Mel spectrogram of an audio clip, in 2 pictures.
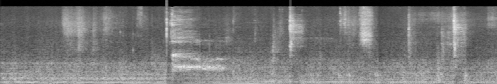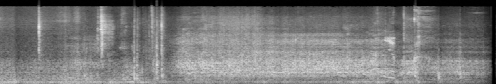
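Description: Clicks and rattles sound in the cab as the truck moves.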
